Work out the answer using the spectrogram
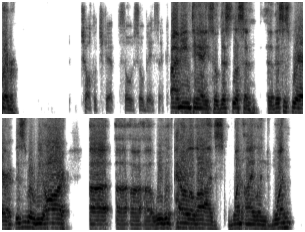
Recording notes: The One With the Bad Audio.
